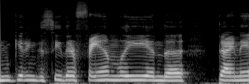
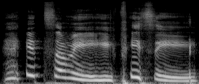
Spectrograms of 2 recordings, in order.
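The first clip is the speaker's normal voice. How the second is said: drawn-out cartoon Italian plumber voice; mock Mario catchphrase; slower than usual. Co-host joking about Switch versus PC, mock Mario. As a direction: announce yourself in a slow, put-on Mario voice.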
